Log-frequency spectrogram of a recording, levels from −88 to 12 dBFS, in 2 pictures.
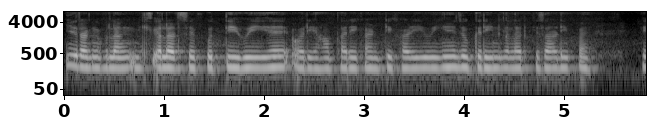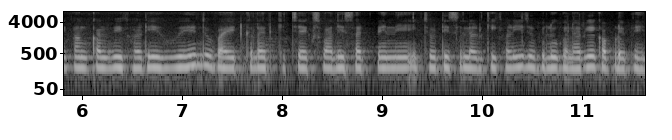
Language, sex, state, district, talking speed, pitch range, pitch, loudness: Hindi, female, Bihar, Sitamarhi, 245 wpm, 200-205 Hz, 200 Hz, -26 LUFS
